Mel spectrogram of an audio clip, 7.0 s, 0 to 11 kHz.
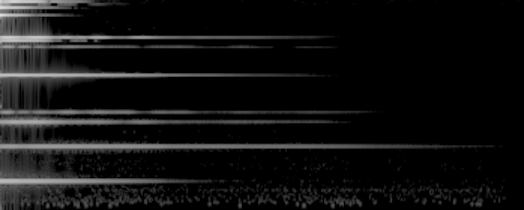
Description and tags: Soft wrench hit A#3
Recorded with DPA 4021.
A chrome wrench/spanner tuned to a A#3.
ring, percussive, Wrench, spanner, tonal, harmonics, hit, dissonant, high, metal, chrome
